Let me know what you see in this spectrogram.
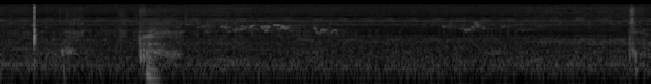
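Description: Faint, short chirps of small birds over a quiet rural background, with a soft click near the start and a brief soft rustle about a second and a half in.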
